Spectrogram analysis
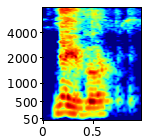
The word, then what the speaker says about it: neighbor: نأخذ مثال عندما لا ننطق بهذا GH، بهذين الحرفين GH، عندما يكونان صامتين silent. example night الليل، high مرتفع أو عالي، neighbor الجار.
